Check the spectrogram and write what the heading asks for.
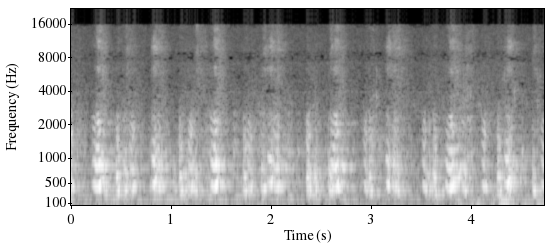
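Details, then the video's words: Squeaky rising whimpers from 14-day-old Bernese Mountain Dog puppies, a repeated tonal cry about once a second, clear and close in a quiet room. "Jeanies und Captains Welpen 14 Tage alt Bernese Mountain Dog Puppy"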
